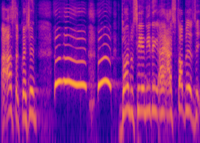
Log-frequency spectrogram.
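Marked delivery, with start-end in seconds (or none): 1.1-2.4 high loud mock sob; imitated crying wail. Pastor mimics daughter crying again, high mock wail. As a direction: howl like a crying child.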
